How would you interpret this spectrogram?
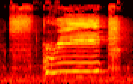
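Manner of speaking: high cat screech. Acted. Kitty screeching as everyone flees, high.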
